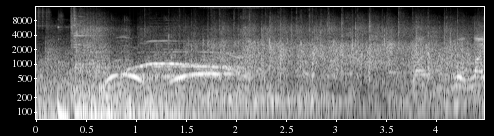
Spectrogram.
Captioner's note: spectators applauding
